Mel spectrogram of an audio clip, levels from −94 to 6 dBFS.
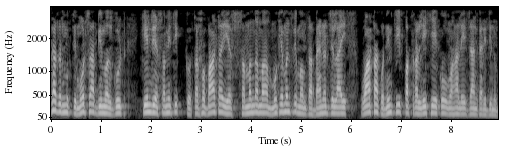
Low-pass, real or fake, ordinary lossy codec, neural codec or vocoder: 3.6 kHz; fake; none; codec, 16 kHz, 8 kbps, FreqCodec, larger model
